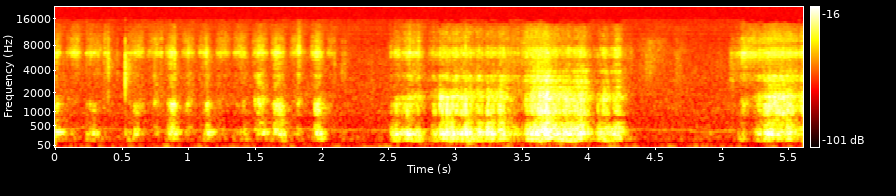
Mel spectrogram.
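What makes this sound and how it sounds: A pointed wooden stick scratches a flat scratch-art sheet of black coating over colored paper. A series of short, quick scratching strokes gives way to longer, louder bursts of dry rasping with a low midrange body, then a pause and one more scratching pass.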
